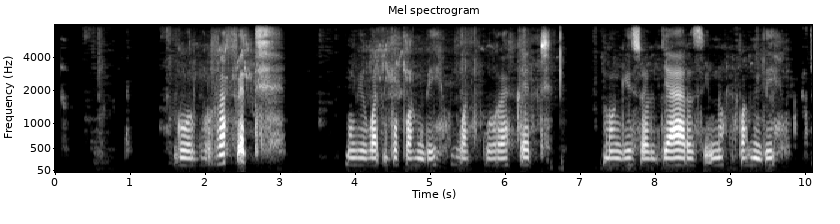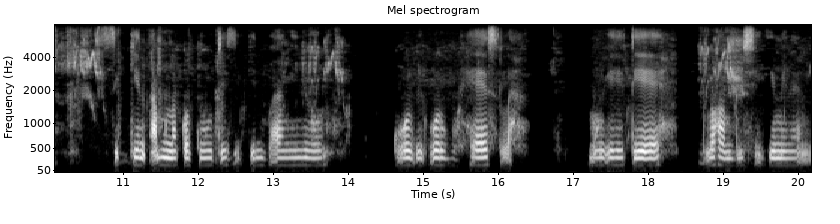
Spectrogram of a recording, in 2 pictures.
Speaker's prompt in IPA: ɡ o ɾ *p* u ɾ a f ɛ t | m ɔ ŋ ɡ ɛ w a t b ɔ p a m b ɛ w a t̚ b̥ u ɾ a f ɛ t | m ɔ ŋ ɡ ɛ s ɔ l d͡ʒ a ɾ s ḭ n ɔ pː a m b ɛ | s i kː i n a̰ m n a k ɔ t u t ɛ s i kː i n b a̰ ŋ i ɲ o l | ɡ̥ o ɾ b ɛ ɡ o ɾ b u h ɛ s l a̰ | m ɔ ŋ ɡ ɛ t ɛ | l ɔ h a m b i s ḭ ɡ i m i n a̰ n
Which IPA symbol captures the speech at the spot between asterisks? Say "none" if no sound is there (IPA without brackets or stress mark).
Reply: b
